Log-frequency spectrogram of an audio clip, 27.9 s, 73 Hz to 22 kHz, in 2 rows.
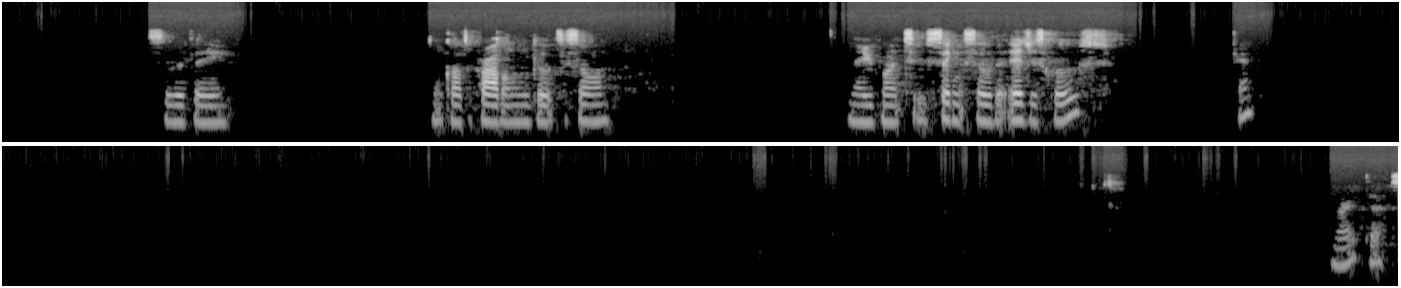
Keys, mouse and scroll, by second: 1.5 click, 1.5 q, 5.4 click, 20.5 middle click, 22.9 click, 23.4 q, 23.9 q, 25.9 click, 27.3-27.7 scroll up 1.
